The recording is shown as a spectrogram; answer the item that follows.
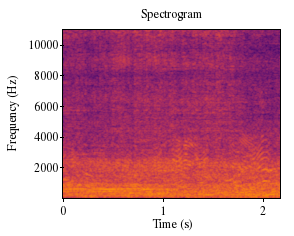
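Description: Racing motorcycle engines passing close by, with an engine note that rises as the bikes accelerate.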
